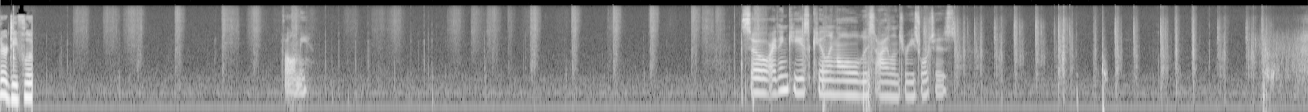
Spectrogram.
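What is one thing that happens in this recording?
Footsteps patter softly on grass and sand.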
